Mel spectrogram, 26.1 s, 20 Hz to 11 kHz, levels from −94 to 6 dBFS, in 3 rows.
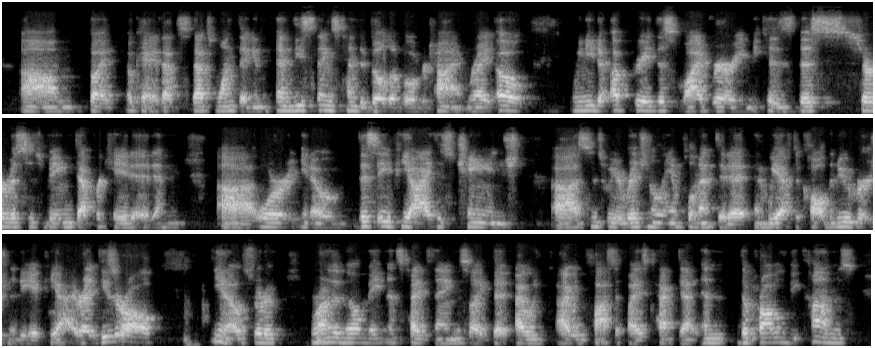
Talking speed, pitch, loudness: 190 wpm, 130 Hz, -19 LUFS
